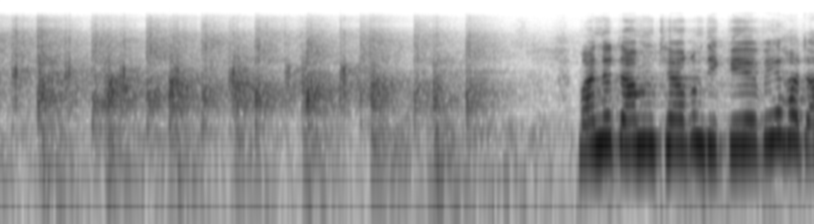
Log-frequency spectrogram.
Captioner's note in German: Beifall bei der LINKEN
